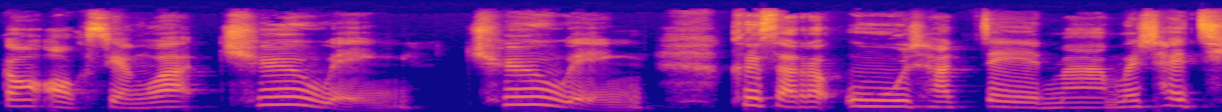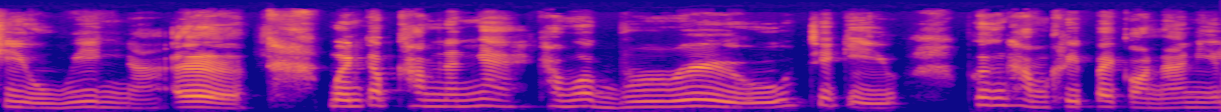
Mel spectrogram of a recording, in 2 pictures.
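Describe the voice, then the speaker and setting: A Thai woman giving a casual pronunciation lesson, switching between Thai and English and slowly modeling each word. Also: fairly low pitch.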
